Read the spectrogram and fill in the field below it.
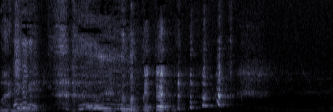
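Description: A baby giggles and squeals happily close by.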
